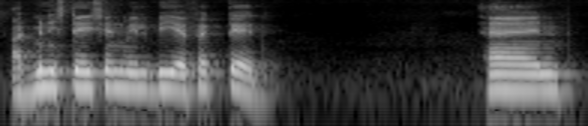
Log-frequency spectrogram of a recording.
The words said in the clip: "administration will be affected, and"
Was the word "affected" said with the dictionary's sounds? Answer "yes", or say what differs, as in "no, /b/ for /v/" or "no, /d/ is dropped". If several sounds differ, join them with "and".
yes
